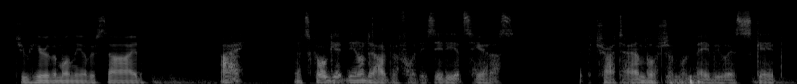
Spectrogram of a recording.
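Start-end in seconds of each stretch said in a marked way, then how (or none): 2.2-7.7 hushed dwarf-voice half-whisper. Voicing two invisible dwarves planning in secret: half-whispering dwarves. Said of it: "you start to hear in Dwarvish some whispering".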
